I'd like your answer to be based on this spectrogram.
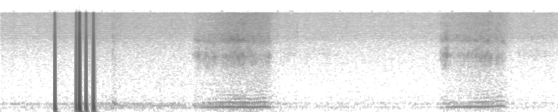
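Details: Sleeping cat snoring: a few sharp clicks, then two soft, low rumbling snores a couple of seconds apart.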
